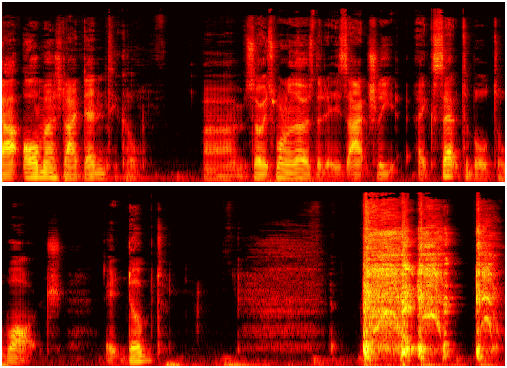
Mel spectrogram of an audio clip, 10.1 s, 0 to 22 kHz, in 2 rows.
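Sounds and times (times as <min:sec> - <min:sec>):
speech: 0:00.0 - 0:06.8
raspy intake of breath: 0:07.4 - 0:08.3
loud harsh coughs: 0:08.6 - 0:10.0.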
